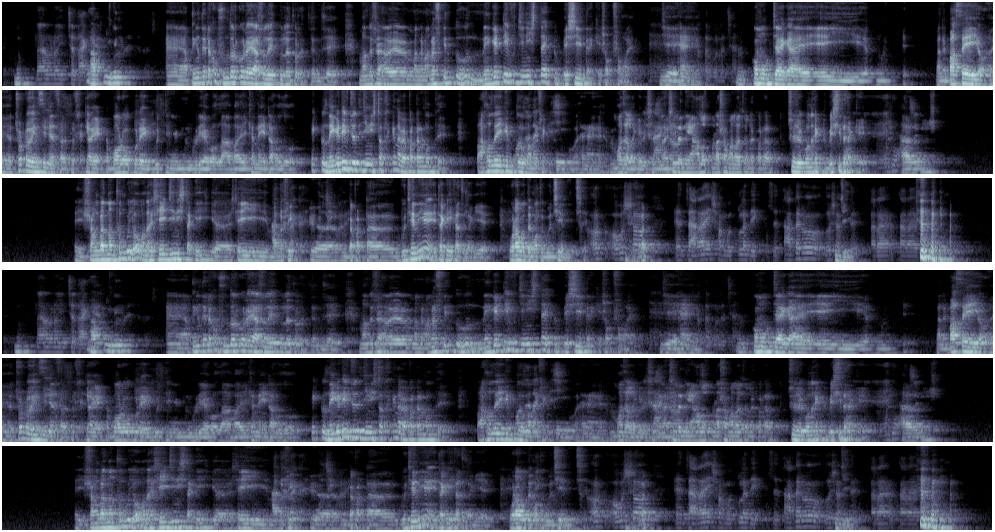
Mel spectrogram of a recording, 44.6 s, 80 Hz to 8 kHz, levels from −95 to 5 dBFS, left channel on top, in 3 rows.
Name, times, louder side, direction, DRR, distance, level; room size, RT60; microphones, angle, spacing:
voice 1, 0.5-1.9 5.7-5.9 9.7-10.0 10.5-11.1 15.5-16.1 16.8-17.2 22.4-23.4 24.4-25.6 26.5-26.6 27.7-28.6 33.8-35.0 37.2-37.5 37.7-37.8 38.5-39.4 39.8-43.8, left 1 dB, 15° left, 4 dB, 0.4 m, -46 dB
voice 2, 1.3-1.8 2.5-9.5 9.9-10.5 11.0-13.3 14.0-19.2 19.5-21.5 22.0-22.9 23.2-26.4 26.7-27.8 28.4-28.8 30.8-34.1 34.3-37.0 37.3-38.3 39.3-39.4 42.2-42.5 43.5-44.0, left 4 dB, 90° left, 9 dB, 0.4 m, -28 dB
4.0 x 2.1 x 3.7 m, 0.70 s
head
